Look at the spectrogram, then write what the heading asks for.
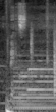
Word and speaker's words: bes: Jadi kalau crash tadi kan is, tapi kalau mol ini S. Misalnya kita punya nada G plus mol, dibacanya ges. Jika punya nada B plus mol sama dengan bes.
